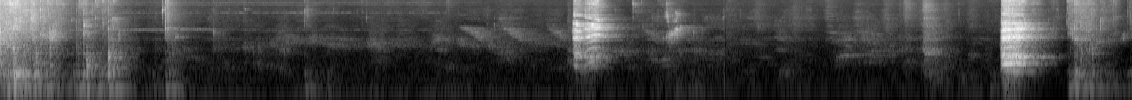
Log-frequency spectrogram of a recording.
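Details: Kunjal kriya, a yogic cleansing practice of deliberately vomiting swallowed water: bursts of retching with water gushing out, separated by quiet gaps.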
